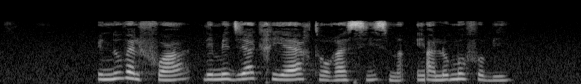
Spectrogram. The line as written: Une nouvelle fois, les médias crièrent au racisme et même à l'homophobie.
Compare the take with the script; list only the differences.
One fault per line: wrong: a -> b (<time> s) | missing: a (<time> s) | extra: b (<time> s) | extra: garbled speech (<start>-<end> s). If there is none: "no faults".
missing: même (4.3 s)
